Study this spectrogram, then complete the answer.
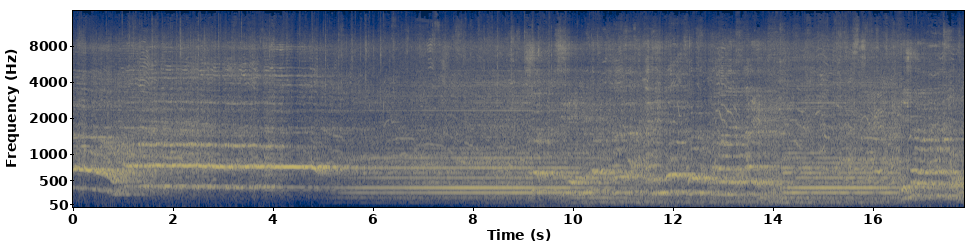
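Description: A crowd cheers and claps in a large echoing arena.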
